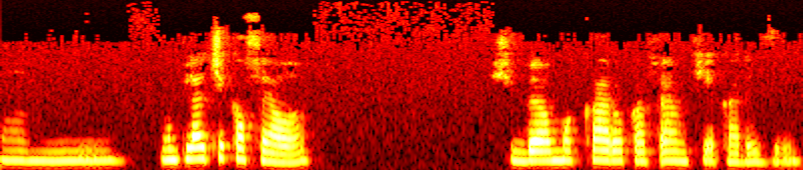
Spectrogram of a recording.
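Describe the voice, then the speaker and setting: In a dry, close recording with no echo, a woman speaks at a medium pitch in a dark, mellow, somewhat breathy tone with monotone, flat intonation. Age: 30s. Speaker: blogger. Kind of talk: interview. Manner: halting.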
